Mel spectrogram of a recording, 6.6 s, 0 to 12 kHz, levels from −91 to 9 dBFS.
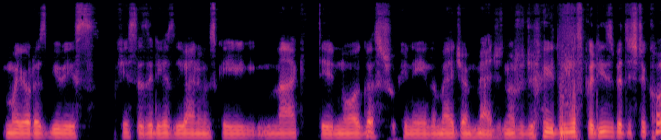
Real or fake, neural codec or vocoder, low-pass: fake; codec, 24 kHz, 0.9 kbps, WavTokenizer, medium speech release version 1; 10.8 kHz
